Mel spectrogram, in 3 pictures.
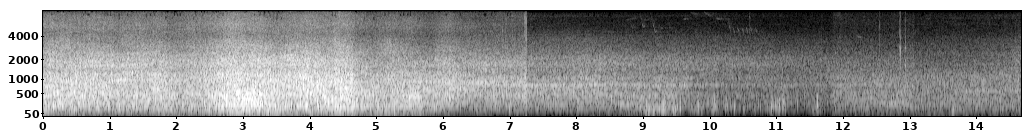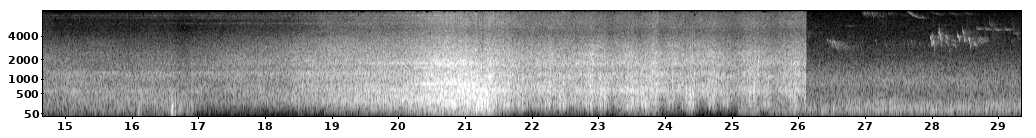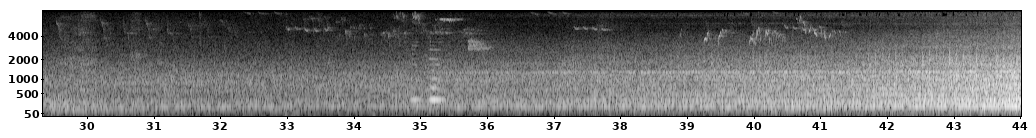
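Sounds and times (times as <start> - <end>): passenger train passing: 0.0 - 44.0
train wheel clicks: 41.1 - 44.0.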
